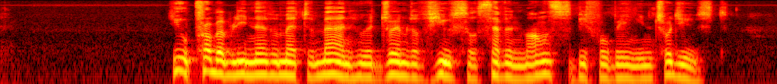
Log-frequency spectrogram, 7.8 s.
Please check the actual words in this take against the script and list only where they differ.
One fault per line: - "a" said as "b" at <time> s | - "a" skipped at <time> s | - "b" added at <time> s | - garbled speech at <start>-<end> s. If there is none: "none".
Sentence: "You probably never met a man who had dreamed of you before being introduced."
- "for seven months" added at 4.5 s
